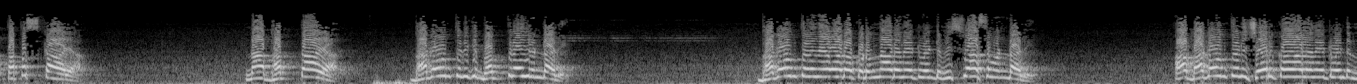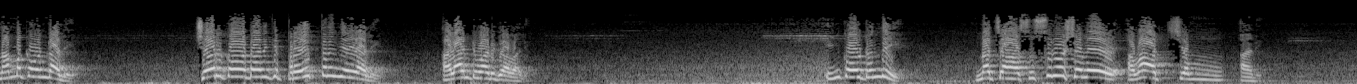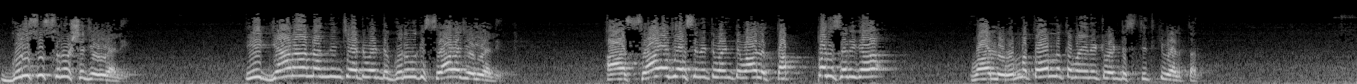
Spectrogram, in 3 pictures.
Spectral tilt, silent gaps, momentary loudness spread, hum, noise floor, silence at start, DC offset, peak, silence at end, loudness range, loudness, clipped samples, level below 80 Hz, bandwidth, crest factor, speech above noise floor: -4 dB/octave; none; 19 LU; none; -38 dBFS; 0 s; under 0.1%; -4 dBFS; 0 s; 4 LU; -15 LUFS; under 0.1%; -38 dBFS; 11.5 kHz; 12 dB; 25 dB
